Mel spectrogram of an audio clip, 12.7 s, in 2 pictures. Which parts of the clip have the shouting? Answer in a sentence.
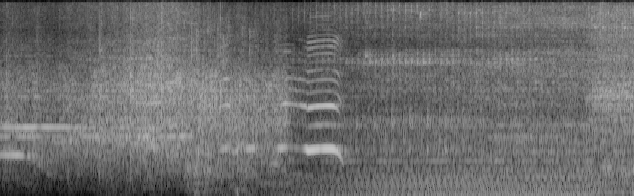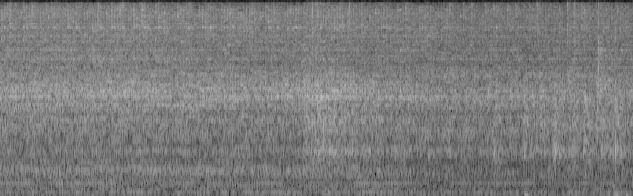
You can hear the shouting from 2.1 to 3.5 s.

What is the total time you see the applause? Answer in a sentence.
The applause can be heard for 6 seconds in total.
